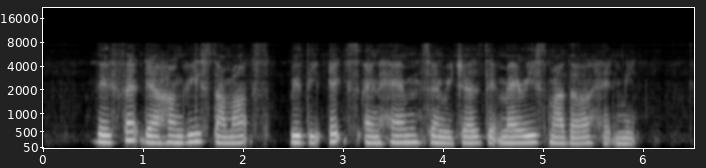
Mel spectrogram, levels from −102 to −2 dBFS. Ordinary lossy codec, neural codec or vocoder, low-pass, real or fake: none; codec, 16 kHz, 4.8 kbps, FACodec; none; fake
